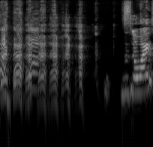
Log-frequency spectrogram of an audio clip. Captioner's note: laughing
